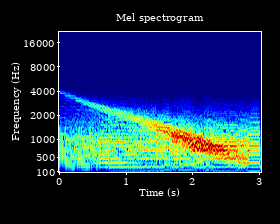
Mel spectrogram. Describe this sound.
Some kind of digital stretching sound or something like that.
